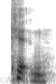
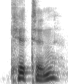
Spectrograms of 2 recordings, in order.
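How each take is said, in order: First: The middle T sound is dropped. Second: The middle T sound is clearly pronounced.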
